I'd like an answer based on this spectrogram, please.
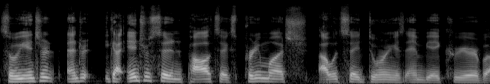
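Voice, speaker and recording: A man talks at a very fast pace with a Philadelphia accent and ordinary pitch variation. The recording is very clean, with a silent background. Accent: Philadelphia American English. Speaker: author. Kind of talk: interview. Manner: frequent fillers and hesitations.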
